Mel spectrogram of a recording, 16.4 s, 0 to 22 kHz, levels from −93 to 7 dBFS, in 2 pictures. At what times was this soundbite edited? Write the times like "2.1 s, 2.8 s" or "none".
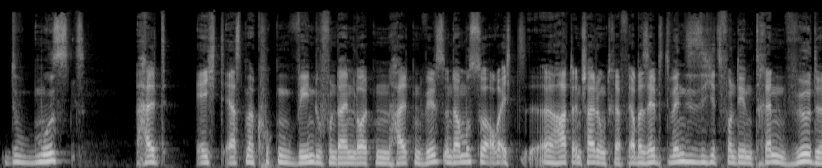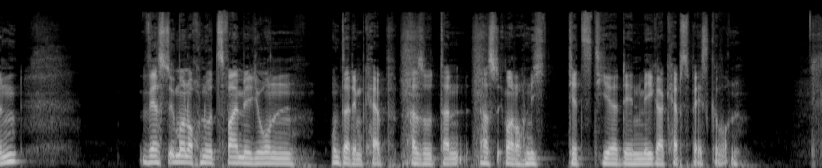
6.3 s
